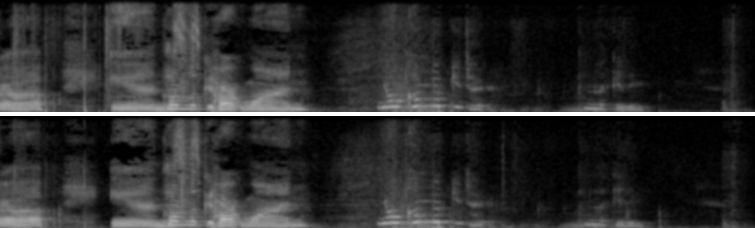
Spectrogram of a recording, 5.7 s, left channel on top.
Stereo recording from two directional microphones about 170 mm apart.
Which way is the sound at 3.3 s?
55° left (ahead or behind).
